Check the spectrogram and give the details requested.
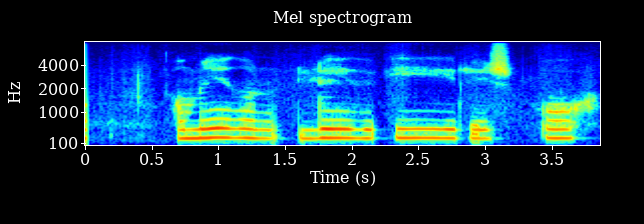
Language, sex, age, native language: Icelandic, male, 10, Icelandic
